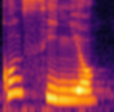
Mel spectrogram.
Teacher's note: ما نطقتش خالص لا لترة جي ولا جي دولتشي ولا جي دورا، نطقت ال على طول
